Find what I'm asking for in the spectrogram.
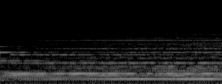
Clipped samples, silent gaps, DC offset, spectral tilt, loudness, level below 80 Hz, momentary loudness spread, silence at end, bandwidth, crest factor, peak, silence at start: under 0.1%; none; under 0.1%; -3 dB/octave; -39 LUFS; -68 dBFS; 4 LU; 0 s; 7.6 kHz; 12 dB; -28 dBFS; 0 s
